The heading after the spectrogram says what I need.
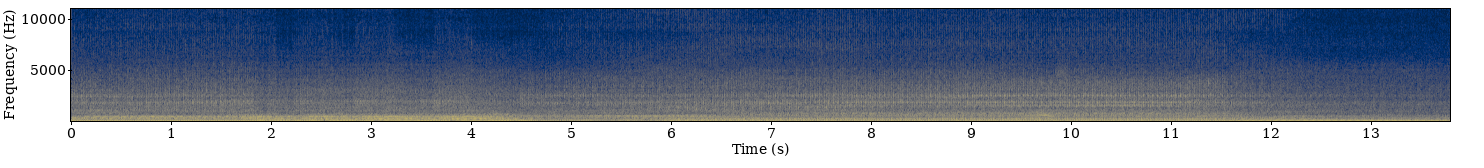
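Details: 1986 Suzuki Samurai with 1.6 VW turbo diesel, after replacing the seven-year-old battery with a larger one, charging almost 14 volts: steady low clatter at idle with an even beat and brief early wavering tone, then settles healthy; normal diesel idle.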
